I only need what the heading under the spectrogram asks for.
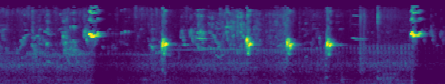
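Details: Common starling, a kept bird, uttering sparse sharp chirps and squeaky notes at uneven intervals of roughly half a second to a second, with a couple of high thin whistles and a quiet background hiss.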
